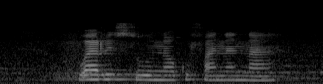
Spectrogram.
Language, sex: Tsonga, male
